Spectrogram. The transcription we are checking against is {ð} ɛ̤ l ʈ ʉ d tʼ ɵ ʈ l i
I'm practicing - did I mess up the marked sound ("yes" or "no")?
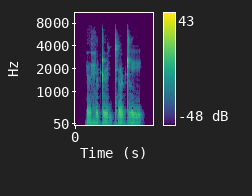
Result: no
